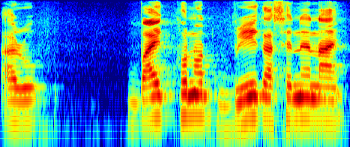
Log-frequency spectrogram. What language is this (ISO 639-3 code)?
asm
